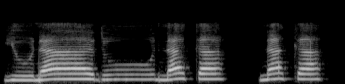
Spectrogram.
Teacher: We start off with a short 1 count to you, and then nadu, same length for both light letters, okay? For the do, of course, you'll notice that you circle the lips. For the na, you don't.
